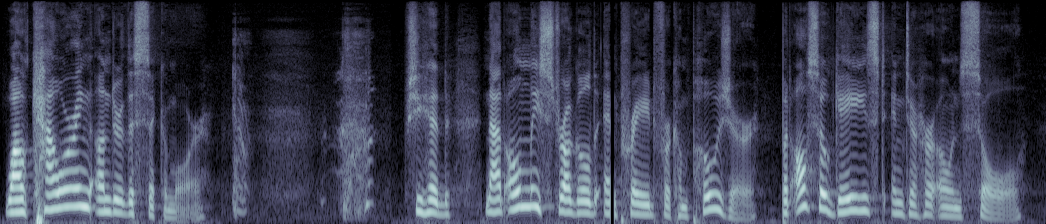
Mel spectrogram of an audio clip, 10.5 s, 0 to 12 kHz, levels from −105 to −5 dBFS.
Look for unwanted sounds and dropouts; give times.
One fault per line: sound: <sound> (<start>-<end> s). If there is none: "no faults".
sound: cough (2.3-3.9 s)
sound: dropout (6.1-6.1 s)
